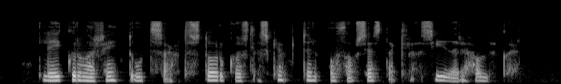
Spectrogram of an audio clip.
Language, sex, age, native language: Icelandic, female, 40-49, Icelandic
